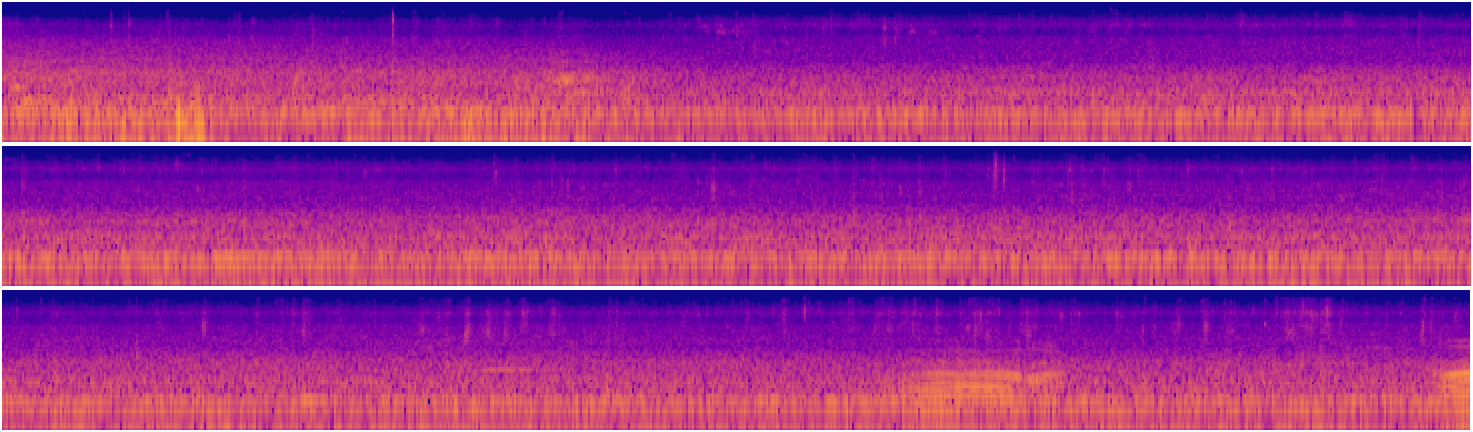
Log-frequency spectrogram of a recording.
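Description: Steady rain falling on the pavement and canopy, with a steady low hum beneath it. A knock sounds just under a second in, and near the end a short, rising, pitched whine rises above the rain.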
